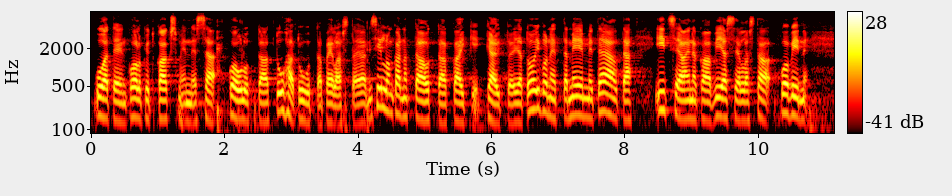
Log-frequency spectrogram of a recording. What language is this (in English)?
Finnish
